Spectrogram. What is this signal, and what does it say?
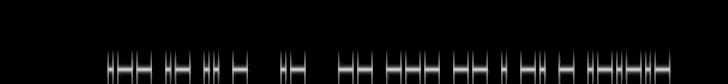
Morse code, heard as a keyed tone, about 25 wpm, 700 Hz. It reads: WAIT A MOMENT.
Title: Sentences from Top 1000 Words 25wpm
